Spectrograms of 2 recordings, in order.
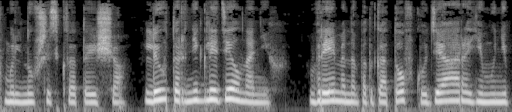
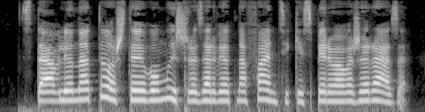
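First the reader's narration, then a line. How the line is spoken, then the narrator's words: Chuckling. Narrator (Russian): хохотнул Антел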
